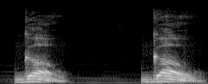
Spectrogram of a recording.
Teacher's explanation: Last one, we've got this diphthong. But the diphthong, O, ends in a nice round O.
